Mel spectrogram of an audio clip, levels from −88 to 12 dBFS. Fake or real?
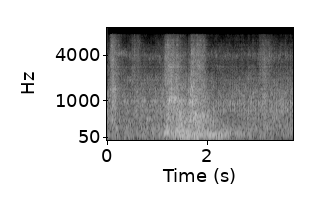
fake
